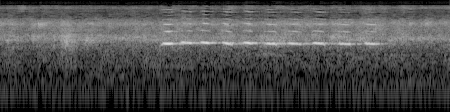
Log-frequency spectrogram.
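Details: Singing pet budgerigar copying zebra dove and gecko calls: after a quiet start, a quick train of about ten clipped whistled pulses on one pitch, evenly spaced, with faint room hum beneath.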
